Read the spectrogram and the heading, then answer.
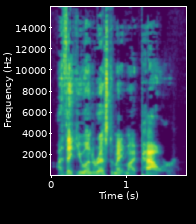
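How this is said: It is said in a calm, stern way.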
